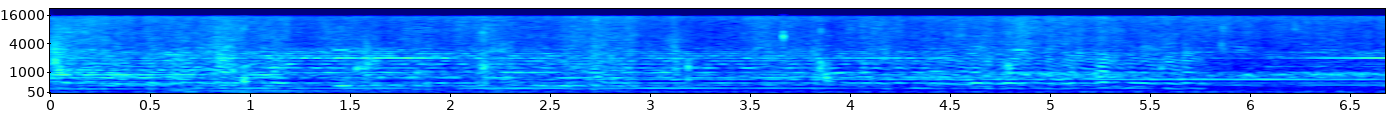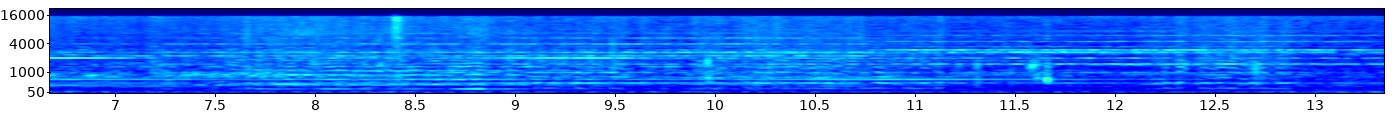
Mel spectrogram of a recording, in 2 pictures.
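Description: Flies buzz steadily and close around a pride of lions resting in blazing midday heat, a continuous droning hum with a few brief louder passes.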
